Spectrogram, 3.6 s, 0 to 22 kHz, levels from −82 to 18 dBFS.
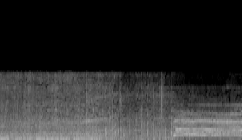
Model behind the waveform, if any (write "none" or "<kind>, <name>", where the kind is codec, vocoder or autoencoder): vocoder, Vocos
